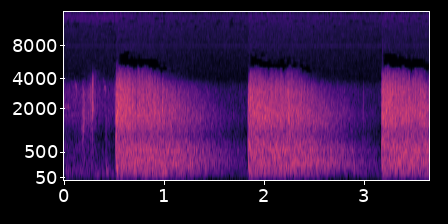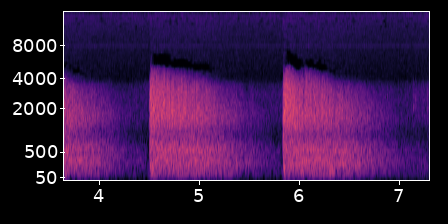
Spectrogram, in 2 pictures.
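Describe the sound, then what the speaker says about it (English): Five loud gunshots ring out at steady intervals during target practice in a 1946 film, each a sharp crack that decays slowly with a long reverberant tail, with no talking. "Good shooting, huh, Jimmy?"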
